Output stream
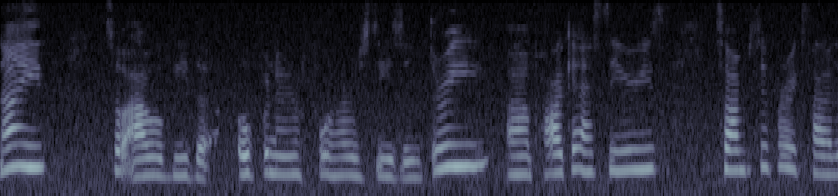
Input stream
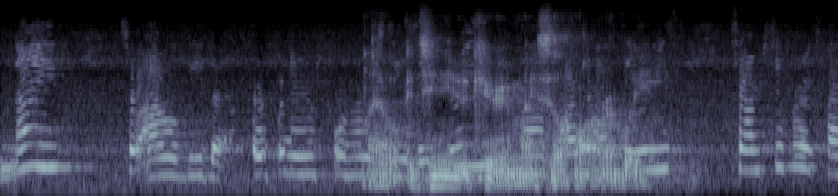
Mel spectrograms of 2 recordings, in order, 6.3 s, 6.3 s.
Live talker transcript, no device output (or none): I will continue to carry myself honorably.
